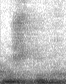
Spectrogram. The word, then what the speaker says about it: husnu: Apa makna husnul khatimah? Ini terambil dari dua kata. Yang pertama husnu, yang kedua al-khatimah. Husnu bacanya harus benar, pakai ha, ya, bil ha, laisa bil kha, bukan dengan kha.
